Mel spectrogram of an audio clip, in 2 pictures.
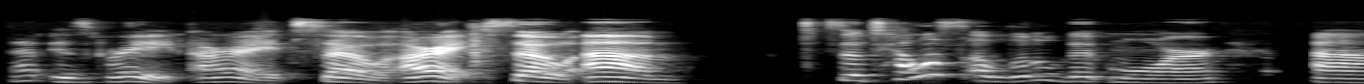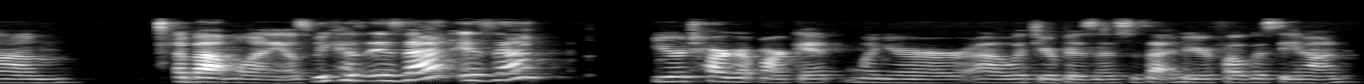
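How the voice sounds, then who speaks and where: A woman's voice: lowish voice, animated, moderate pace, sharp tone. Chatty middle-aged woman hosting a live stream. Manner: chatty, many fillers and restarts. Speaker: host. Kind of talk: casual live-stream chat.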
